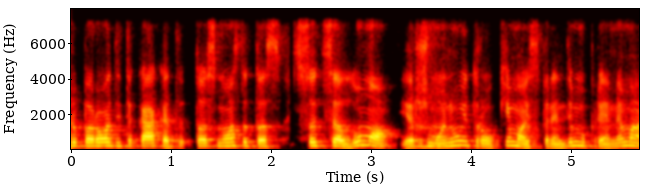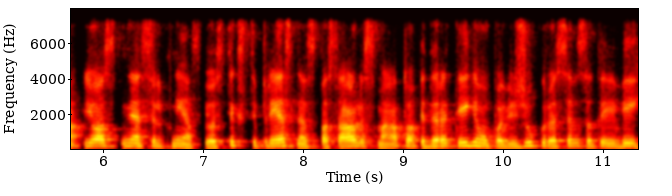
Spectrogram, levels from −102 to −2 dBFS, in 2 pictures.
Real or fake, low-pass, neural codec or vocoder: real; 7.2 kHz; none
